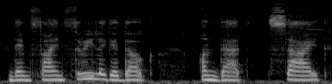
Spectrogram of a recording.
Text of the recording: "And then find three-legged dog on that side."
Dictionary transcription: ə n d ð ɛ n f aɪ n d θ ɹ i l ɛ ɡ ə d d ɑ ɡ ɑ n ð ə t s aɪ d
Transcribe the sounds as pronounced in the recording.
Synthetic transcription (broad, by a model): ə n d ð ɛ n f aɪ n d θ ɹ i l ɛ ɡ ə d d ɑ ɡ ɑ n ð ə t s aɪ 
